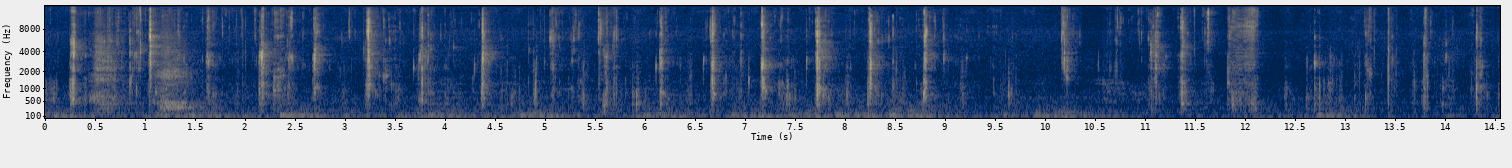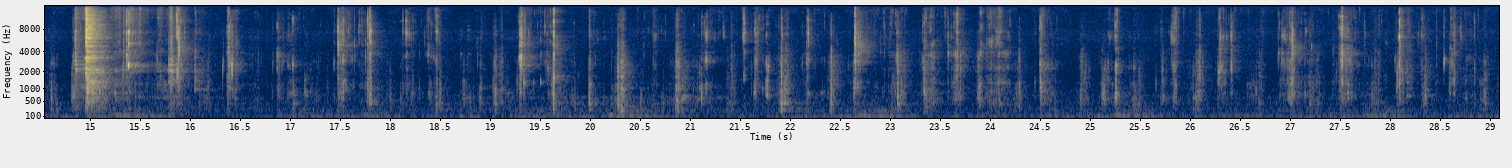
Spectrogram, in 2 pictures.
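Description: A person eating mutton curry with paratha close to the microphone: continuous chewing and biting with wet clicks, and one louder crunch about halfway through.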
